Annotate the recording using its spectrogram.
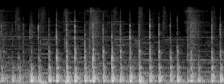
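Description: A rapid drumroll, about ten strokes a second, over background music, building suspense before a score is announced.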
